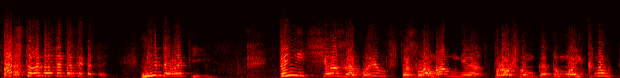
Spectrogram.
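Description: A man's voice: very high-pitched, exaggerated voice. An actor playing a sly, greedy, fat rich herd owner in an old cartoon, wheedling and drawing out his haggling. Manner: wheedling, drawn-out, crafty haggling. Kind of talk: old Soviet cartoon acting. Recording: dull, muffled old film soundtrack.

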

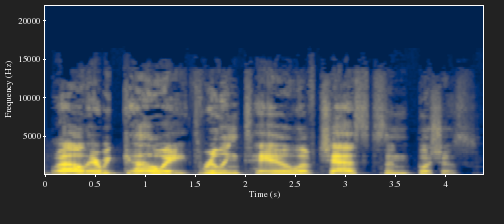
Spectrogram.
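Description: A man's voice: medium pitch, expressive, takes it slowly, pushed and bright, no echo, studio quality. A man co-hosting a comedy podcast, bantering and reading stories. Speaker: podcast co-host.

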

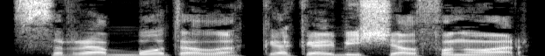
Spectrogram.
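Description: A man narrating scripted first-person fiction as an audiobook reader, expressive, with deliberate phrase breaks. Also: mid-range voice, no room sound, studio quality.

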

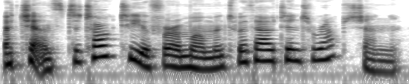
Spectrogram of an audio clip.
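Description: A woman reading the part of a pleasant, confident gentleman painter who speaks with quiet authority. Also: deep voice, animated, normal speed. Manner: pleasant, firm, persuasive. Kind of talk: audiobook character voice.

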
